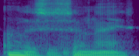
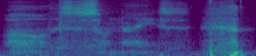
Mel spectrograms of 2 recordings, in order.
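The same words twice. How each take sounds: First: Soft, low-pitched voice close to the mic; playful hushed low tone; low murmur. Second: Very soft, slow whisper; playful hushed mic whisper. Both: Pretend. Playing close with the new microphone.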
